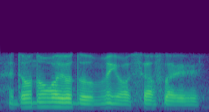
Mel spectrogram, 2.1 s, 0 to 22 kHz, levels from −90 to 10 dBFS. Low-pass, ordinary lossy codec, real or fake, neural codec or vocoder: 3.6 kHz; none; real; none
